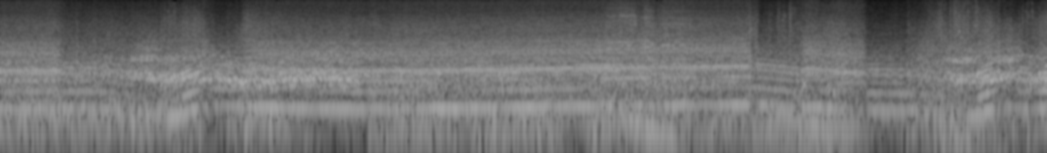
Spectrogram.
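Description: Tyres screech as a car skids through turns.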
